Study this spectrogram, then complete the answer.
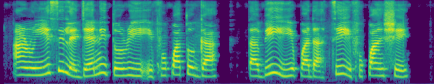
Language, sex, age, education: Yoruba, female, 30-45, tertiary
